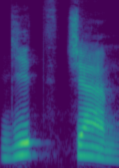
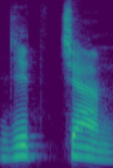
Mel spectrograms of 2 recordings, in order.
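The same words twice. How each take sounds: The two takes are said the same way.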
